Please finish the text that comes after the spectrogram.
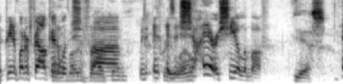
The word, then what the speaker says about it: Shia: were in the peanut butter Falcon is it Shy or Shia LaBeouf yes the man who says he is with names exactly how you pronounce it yeah yeah yeah it's a Shia LaBeouf yeah yeah he he seems like an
